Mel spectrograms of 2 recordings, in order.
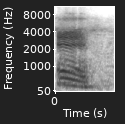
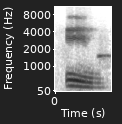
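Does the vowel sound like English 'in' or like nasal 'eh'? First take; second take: nasal eh; English in. First: The vowel sounds like a nasal 'eh'. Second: The vowel sounds like English 'in'. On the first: The speaker calls it right. "you pronounce it in, ... It's to sound like eh" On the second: The speaker calls it wrong. "not in ... the sound is not like English in"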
